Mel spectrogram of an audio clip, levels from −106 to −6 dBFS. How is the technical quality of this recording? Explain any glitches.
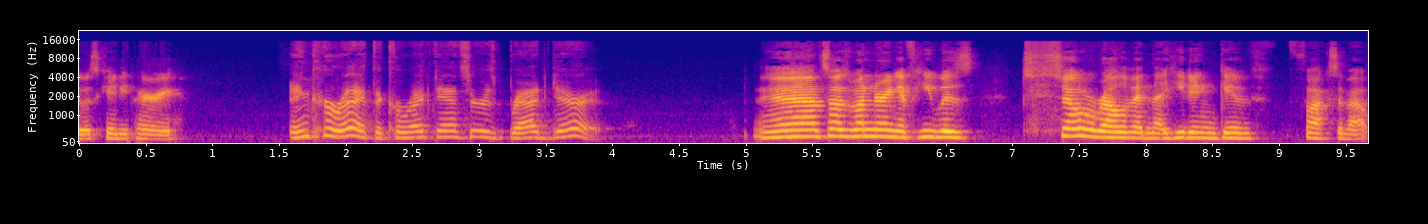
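The recording has one kind of glitch: lost packets rebuilt from error correction, at 0.31–0.77 s (about 240 ms rebuilt, which fits a run of around a dozen packets), 2.49–2.51 s, 5.35–5.37 s and 8.43–8.45 s. In each case, packets went missing, and the decoder played low-bitrate backup copies carried in the following packets. There is no gap, but those stretches sound briefly rougher and noisier.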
